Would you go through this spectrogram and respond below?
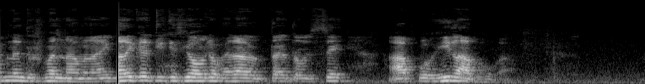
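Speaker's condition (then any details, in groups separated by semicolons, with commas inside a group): Cerebral palsy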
